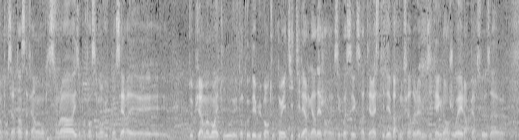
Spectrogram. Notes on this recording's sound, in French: Entretien réalisé en décembre 2015 avec le secrétaire général de l'association TransMusicale lors du festival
